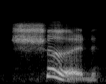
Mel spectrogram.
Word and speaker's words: should: it should be spelt sounds like it should have s-h-o-o-d right yes but the actual spelling is s-h-o-u-l-d so let's look at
